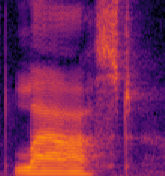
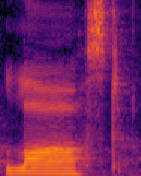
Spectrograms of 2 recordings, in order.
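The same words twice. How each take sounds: First: The vowel is a front, flat American sound. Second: The vowel is a back, open British sound. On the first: "the vowel sound is the ah sound, like in last" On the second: "British English or Indian English, these might tend to be a little bit more last"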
